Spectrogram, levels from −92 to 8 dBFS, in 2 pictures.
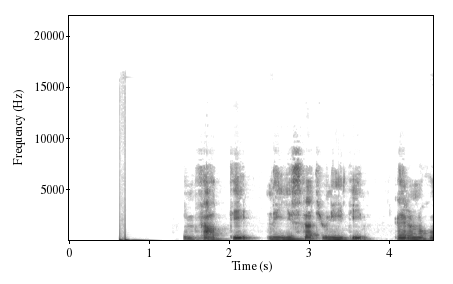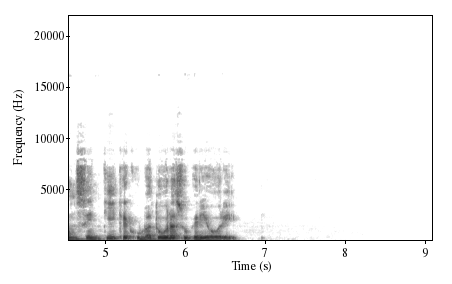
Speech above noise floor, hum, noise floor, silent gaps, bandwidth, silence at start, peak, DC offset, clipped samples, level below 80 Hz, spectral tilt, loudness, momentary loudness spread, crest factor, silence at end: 70 dB; none; -90 dBFS; 1.24-1.28 s, 1.37-1.42 s; 9.4 kHz; 0.6 s; -2 dBFS; under 0.1%; under 0.1%; -46 dBFS; -6 dB/octave; -20 LUFS; 15 LU; 20 dB; 2.45 s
